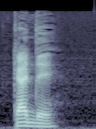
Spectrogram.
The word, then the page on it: cadet: /ka.dɛ/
